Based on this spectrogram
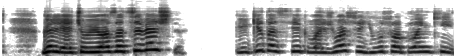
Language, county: Lithuanian, Kaunas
